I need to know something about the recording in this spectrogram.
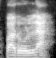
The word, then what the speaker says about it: Parolin: Si mal no recuerdo, es el cardenal Parolin, que les Parolin, es de origen francés, se pronuncia Parolin, se escribe Parolin.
